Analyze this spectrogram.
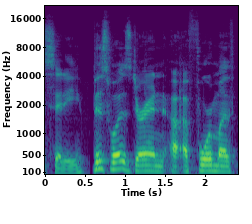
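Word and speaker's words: Siti: And I also learned how to pronounce everyone's names and what they typically go by. So we have Marsha, Wedi, and City.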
